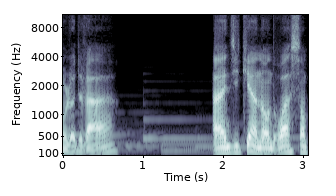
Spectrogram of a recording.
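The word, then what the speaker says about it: Lodebar: Le nom Lodbar, dans sa prononciation Lodvar, a indiqué un endroit sans pâturage.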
